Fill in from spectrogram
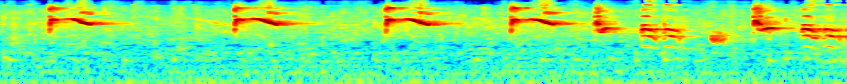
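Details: Prize-winning albino long-tailed shrike, kept caged, repeating clear high whistles that fall sharply in pitch, about one per second, then switching to quicker, lower, harsher notes near the end.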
